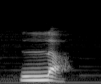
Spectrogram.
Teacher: the first one is called lateral liquid the latter liquid is produced with the tongue touching the alveolar Ridge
